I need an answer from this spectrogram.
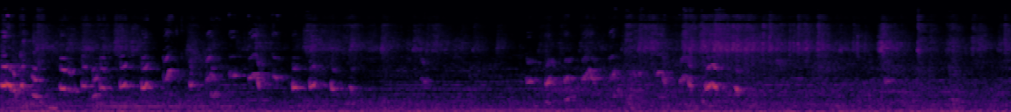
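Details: One-month-old puppies that have just moved into their play area, giving many short high whimpers and squeaks, overlapping and repeated throughout, with a steady low hum and background hiss.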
